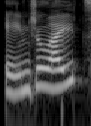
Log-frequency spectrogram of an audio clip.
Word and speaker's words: Angelite: Our friend Drew from Angelite. Is that how you pronounce it correctly? Yeah, thank you.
